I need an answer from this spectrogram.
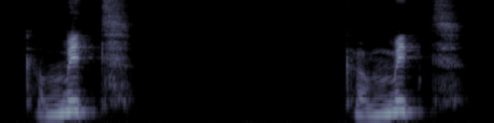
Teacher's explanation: on the last syllable when it is on the last syllable the stress is on the last syllable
